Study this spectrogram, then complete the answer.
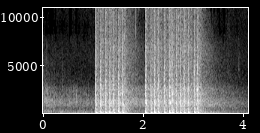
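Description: Rapid automatic gunfire rattles in loud bursts.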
